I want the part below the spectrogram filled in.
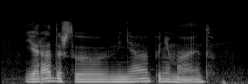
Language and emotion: Russian, neutral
